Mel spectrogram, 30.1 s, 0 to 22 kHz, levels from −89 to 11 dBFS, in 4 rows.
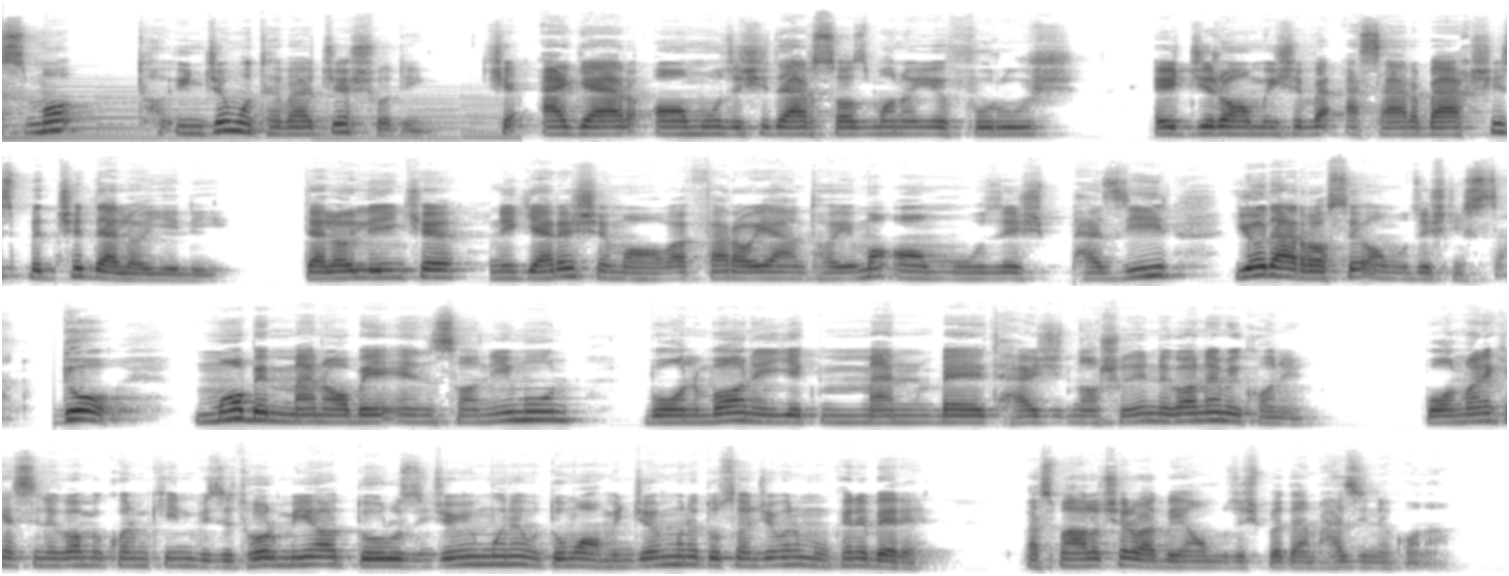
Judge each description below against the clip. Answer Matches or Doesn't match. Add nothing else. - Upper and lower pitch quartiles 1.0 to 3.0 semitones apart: Matches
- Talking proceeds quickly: Matches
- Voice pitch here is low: Doesn't match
